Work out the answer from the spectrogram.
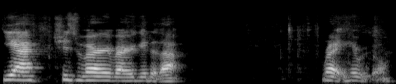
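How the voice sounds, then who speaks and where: A woman's voice: lowish voice, normal speed, a bit bright. A woman with a Scottish accent chatting casually and fannishly about books as host of a live readalong, with the odd swear word. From Scotland. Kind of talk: casual book chat.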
